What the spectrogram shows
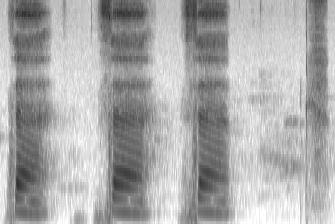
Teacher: زبان کی نوک کو اوپر والے 2 دانتوں کے اندرونی کناروں سے نرمی سے لگا کر پڑھنا. زیادہ زبان دھیان رکھیں باہر کی طرف نہ نکلے.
